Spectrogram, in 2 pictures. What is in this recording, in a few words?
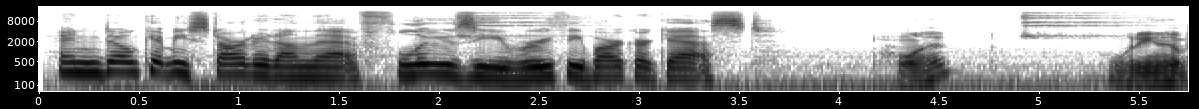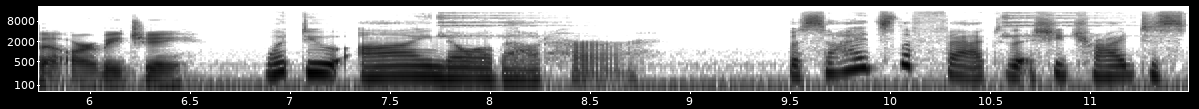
Podcast; Character of Karen Claus; Santa Maybe A Criminal Podcast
